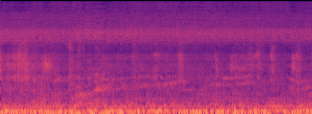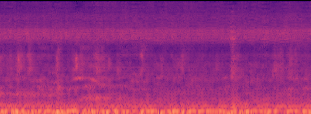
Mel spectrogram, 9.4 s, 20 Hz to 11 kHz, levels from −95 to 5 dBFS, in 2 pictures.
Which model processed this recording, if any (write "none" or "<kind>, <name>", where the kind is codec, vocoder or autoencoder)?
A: vocoder, Vocos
